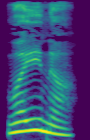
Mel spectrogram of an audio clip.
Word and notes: ವಾಯನ: vāyana

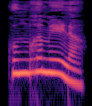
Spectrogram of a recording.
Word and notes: ಕುಂಭಮೇಳ: Kannada

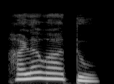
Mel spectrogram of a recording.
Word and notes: ಹಳವಾತು: haḷavātu

